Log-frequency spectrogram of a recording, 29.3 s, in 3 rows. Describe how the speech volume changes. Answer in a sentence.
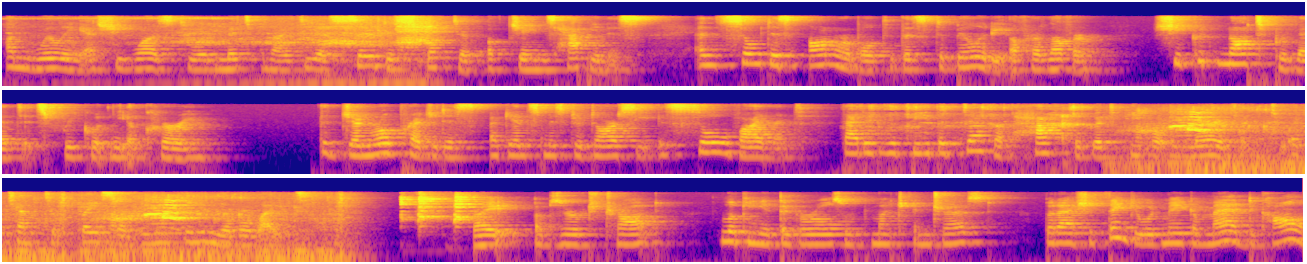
The loudness of the speech stays about the same.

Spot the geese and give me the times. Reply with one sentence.
You can hear the geese from 0.0 to 3.2 s and from 16.1 to 23.0 s.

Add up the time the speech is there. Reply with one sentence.
The speech can be heard for 27 seconds in total.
